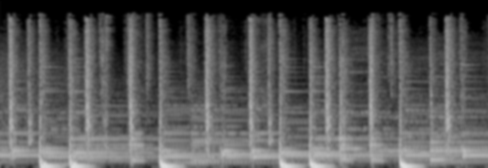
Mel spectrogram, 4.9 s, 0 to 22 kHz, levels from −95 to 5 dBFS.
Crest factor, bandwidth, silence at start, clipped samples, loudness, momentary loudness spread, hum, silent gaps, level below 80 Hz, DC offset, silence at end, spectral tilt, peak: 14 dB; 16 kHz; 0 s; under 0.1%; -19 LUFS; 6 LU; none; none; -20 dBFS; under 0.1%; 0 s; -4.5 dB/octave; -2 dBFS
